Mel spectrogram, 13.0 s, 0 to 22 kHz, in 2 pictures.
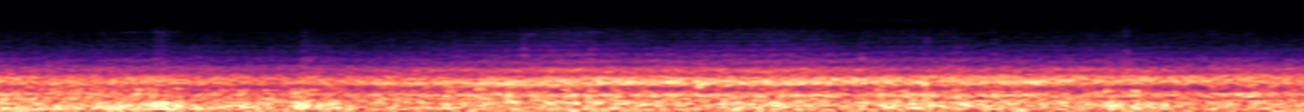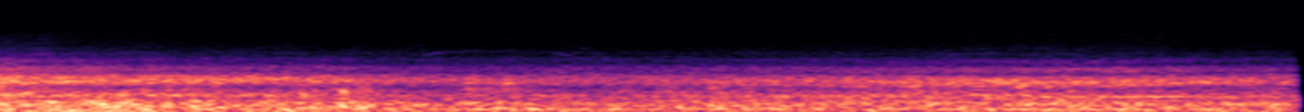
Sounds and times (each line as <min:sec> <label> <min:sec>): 0:00.0 traffic leaving Manhattan 0:13.0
